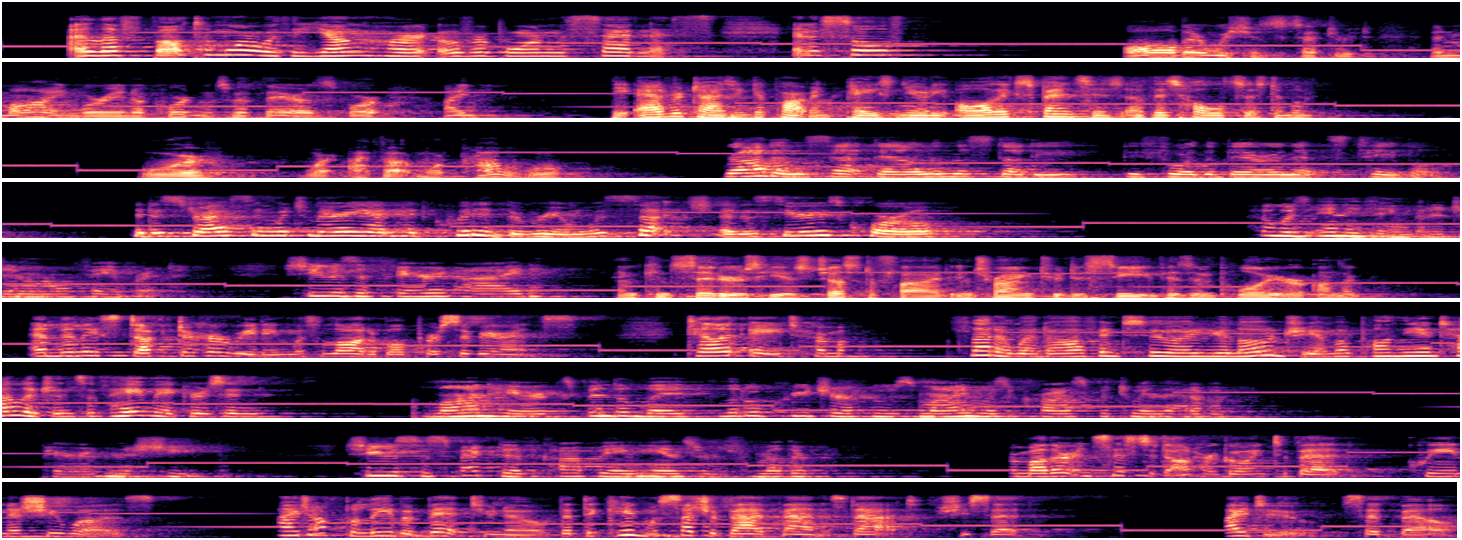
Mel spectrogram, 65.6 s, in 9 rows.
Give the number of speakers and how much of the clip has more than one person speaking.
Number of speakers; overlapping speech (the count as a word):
ten, no overlap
